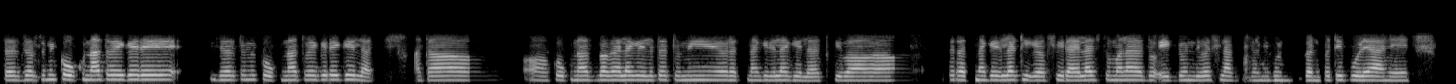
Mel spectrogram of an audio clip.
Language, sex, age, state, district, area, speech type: Marathi, female, 30-45, Maharashtra, Mumbai Suburban, urban, conversation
